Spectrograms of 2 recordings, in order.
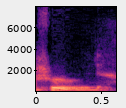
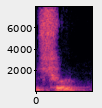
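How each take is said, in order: First: The final consonant is pronounced fully. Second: The final consonant is cut off. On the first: "Instead of saying food" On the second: "I say, want some food?"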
